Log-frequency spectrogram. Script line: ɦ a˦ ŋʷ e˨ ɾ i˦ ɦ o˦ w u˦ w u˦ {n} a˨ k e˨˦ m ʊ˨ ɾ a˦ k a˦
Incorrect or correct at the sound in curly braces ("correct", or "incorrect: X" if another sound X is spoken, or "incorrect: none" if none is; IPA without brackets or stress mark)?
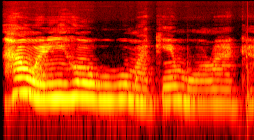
incorrect: m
